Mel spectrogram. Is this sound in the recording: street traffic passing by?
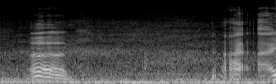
yes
